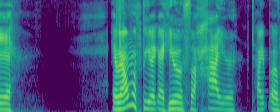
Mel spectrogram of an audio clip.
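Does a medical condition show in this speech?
Yes: cerebral palsy.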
